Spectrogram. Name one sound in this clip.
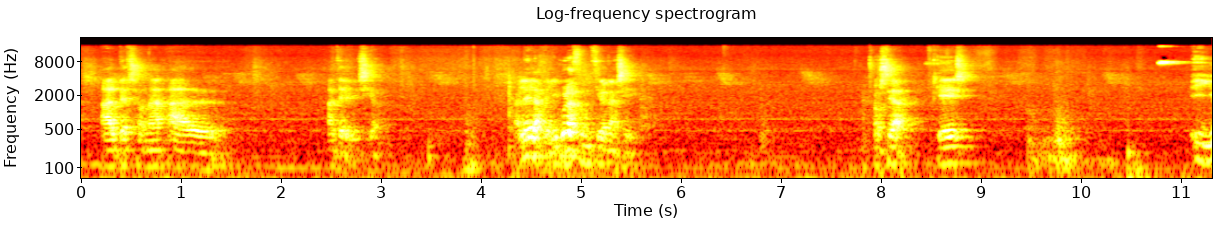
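A middle-aged man speaks with animation into a nearby microphone, with pauses between phrases.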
